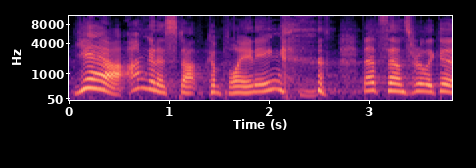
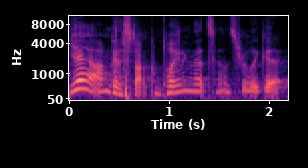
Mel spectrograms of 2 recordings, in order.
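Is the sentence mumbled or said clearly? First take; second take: clearly; mumbled. First: It is said clearly and audibly. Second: It is mumbled quietly and indistinctly. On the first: "I said" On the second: "I always mumble when I say something that I don't think anybody wants to hear"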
